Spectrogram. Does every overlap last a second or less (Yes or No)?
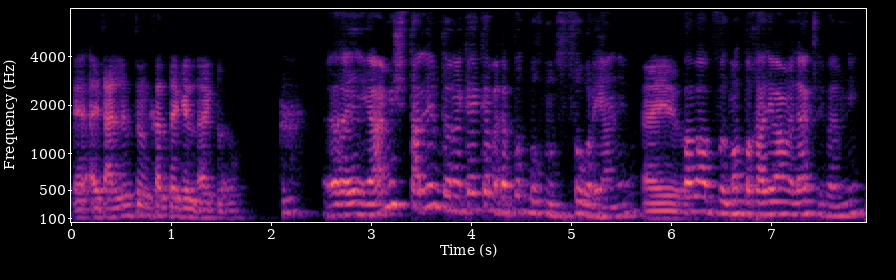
Yes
